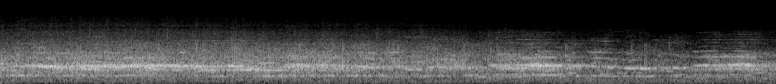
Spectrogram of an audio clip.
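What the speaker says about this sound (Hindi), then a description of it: "तालियां बजा के" A large political rally crowd claps and murmurs continuously, with a loudspeaker voice ringing over the steady wash of applause.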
